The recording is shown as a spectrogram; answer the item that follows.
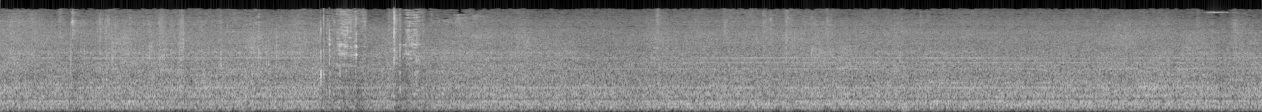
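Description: Steady, even background noise, like traffic or a running fan, with a few brief clicks about three to four seconds in from a knife working a spiky conch shell against a plastic cutting board.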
